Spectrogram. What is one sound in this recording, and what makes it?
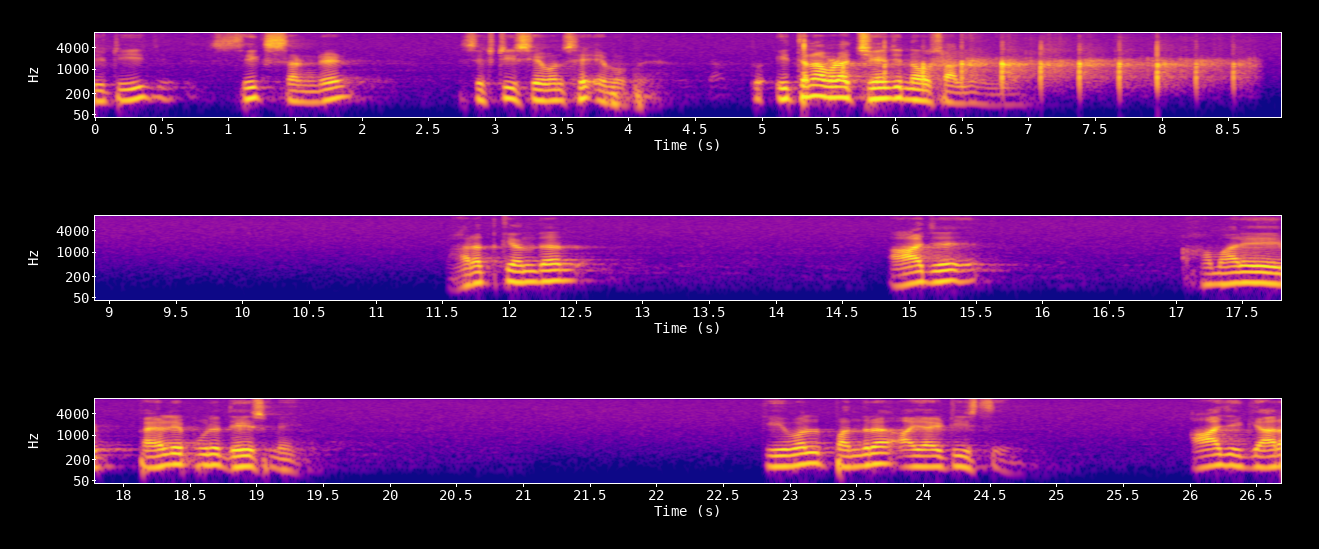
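An older man speaks calmly and deliberately into a microphone, with pauses between phrases.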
